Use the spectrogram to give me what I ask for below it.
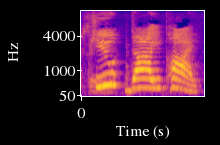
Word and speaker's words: PewDiePie: in a way PewDiePie PewDiePie that's actually how it's pronounced PewDiePie yes Pew Die Pie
